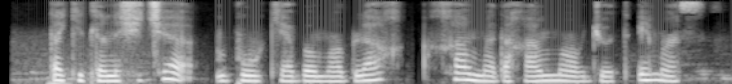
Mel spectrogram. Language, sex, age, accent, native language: Uzbek, female, 18-24, Toshkent shahri, Uzbek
